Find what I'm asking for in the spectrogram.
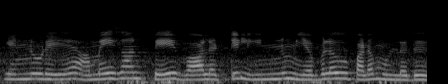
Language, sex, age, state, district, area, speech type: Tamil, female, 30-45, Tamil Nadu, Mayiladuthurai, rural, read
